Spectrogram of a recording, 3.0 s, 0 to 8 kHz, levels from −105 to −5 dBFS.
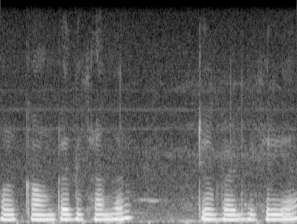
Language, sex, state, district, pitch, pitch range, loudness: Hindi, female, Uttar Pradesh, Varanasi, 180 Hz, 175-180 Hz, -15 LUFS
